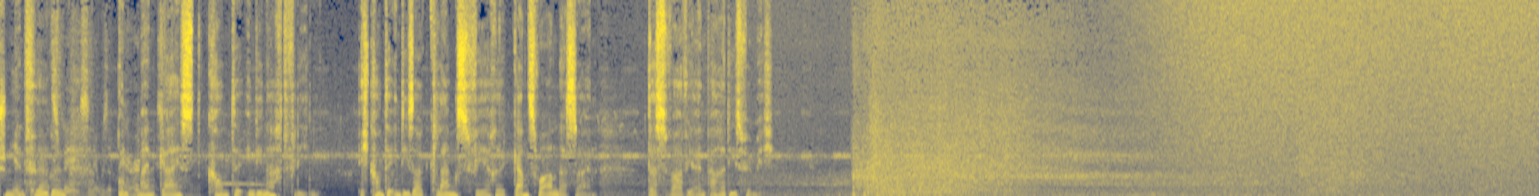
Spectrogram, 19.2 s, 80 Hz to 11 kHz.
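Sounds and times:
speech: 0.0 - 9.8, 10.6 - 11.2
ocean waves washing in as surf: 9.6 - 19.2.

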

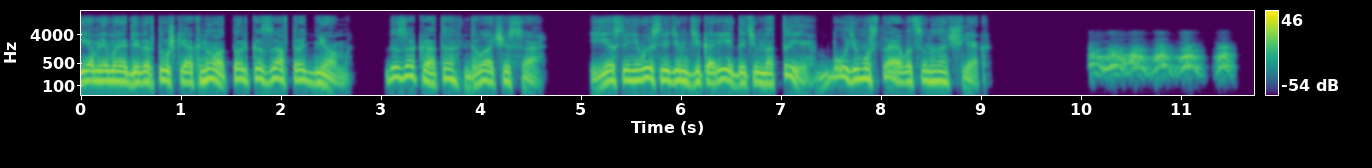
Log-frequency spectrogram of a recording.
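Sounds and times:
speech: 0.0 - 9.2
dog barking: 10.1 - 11.6.

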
